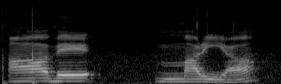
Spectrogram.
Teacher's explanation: it's pronounced ave maria with a double m in standard ducione italian because this m gets doubled whenever it's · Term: phrasal doubling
